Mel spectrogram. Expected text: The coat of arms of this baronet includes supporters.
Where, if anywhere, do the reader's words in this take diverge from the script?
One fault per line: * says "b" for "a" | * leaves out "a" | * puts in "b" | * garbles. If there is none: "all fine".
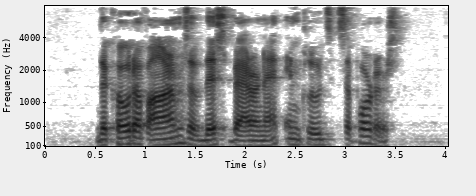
all fine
